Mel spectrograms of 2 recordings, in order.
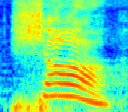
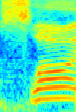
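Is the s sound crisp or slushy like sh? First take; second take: slushy; crisp. First: The s sound is slushy, like sh. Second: The s sound is crisp and clear. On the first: Teeth are missing, so the tongue lacks support. The speaker calls it wrong. "jadi sho ... Karena hilang gitu ya" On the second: The teeth are intact. The speaker calls it right. "bilang so"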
